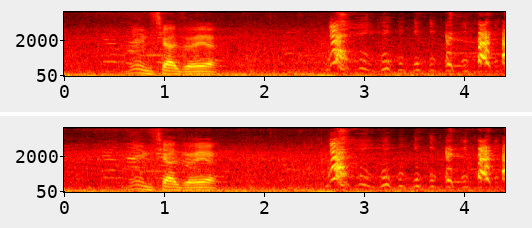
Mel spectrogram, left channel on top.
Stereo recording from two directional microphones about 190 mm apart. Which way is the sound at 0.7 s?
10° left (ahead or behind).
